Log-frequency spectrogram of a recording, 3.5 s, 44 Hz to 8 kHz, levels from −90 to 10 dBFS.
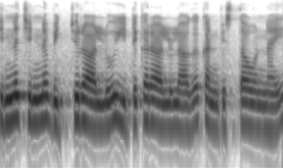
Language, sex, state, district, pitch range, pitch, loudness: Telugu, female, Andhra Pradesh, Sri Satya Sai, 160-190 Hz, 175 Hz, -15 LUFS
